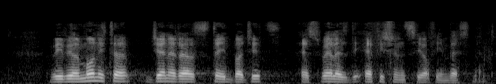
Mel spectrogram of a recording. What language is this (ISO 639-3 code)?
eng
